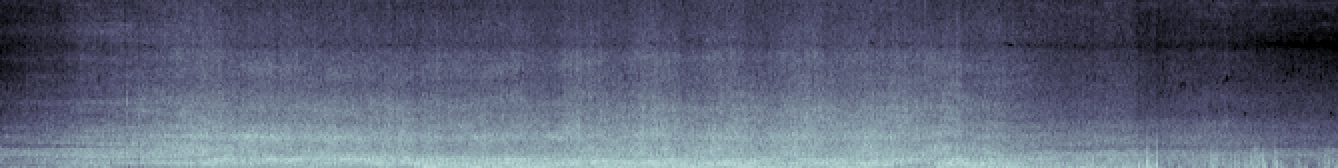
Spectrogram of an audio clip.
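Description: Long Island Rail Road electric commuter train passing close by, its wheels and running gear making a loud, steady rush and rumble that builds over the first couple of seconds. The sound drops off sharply near the end.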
